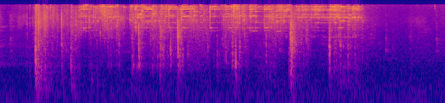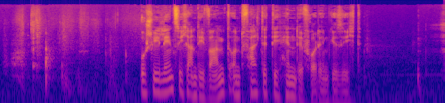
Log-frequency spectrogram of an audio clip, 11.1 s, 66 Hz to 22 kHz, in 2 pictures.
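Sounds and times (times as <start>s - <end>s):
bunch of keys jingling and clinking as set down at a coat rack: 0.4s - 4.7s
speech: 7.4s - 10.2s.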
